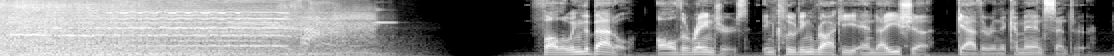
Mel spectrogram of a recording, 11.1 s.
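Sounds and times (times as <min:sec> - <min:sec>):
monster exploding in a Power Rangers battle: 0:00.0 - 0:03.8
speech: 0:05.4 - 0:11.1.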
